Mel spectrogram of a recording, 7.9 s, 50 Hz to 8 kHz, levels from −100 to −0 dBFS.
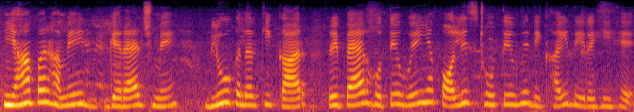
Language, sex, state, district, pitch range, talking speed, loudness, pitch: Hindi, male, Madhya Pradesh, Dhar, 215-270 Hz, 150 wpm, -18 LUFS, 245 Hz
